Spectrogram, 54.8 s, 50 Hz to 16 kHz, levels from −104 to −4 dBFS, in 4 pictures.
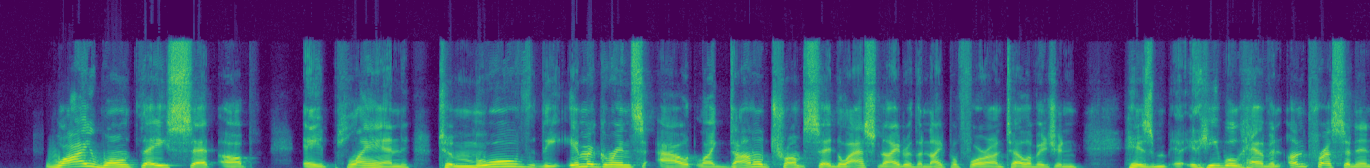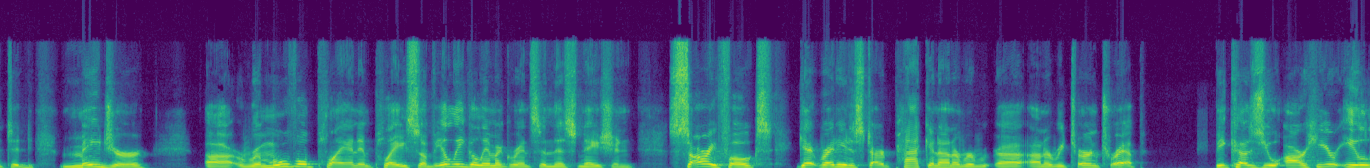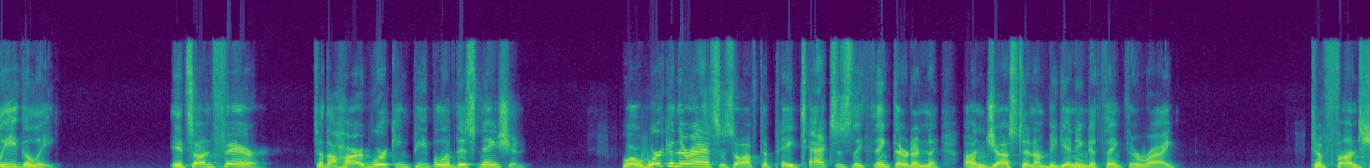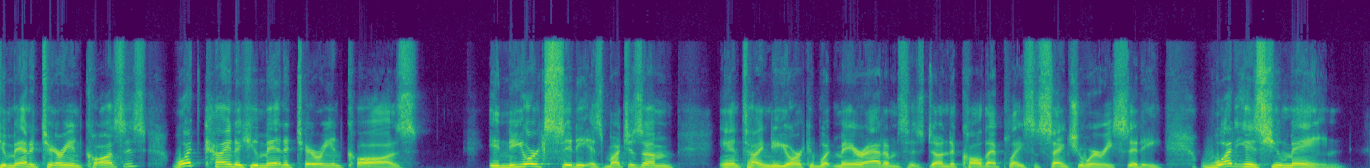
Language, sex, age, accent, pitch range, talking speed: English, male, 50-69, American, 135-190 Hz, 135 wpm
